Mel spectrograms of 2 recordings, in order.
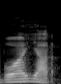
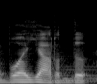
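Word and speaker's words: Boyard: А якщо казати про форд, до речі, він читається саме як буаяр, а не буярд, тому що остання літера у французьких словах майже ніколи не вимовляється.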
